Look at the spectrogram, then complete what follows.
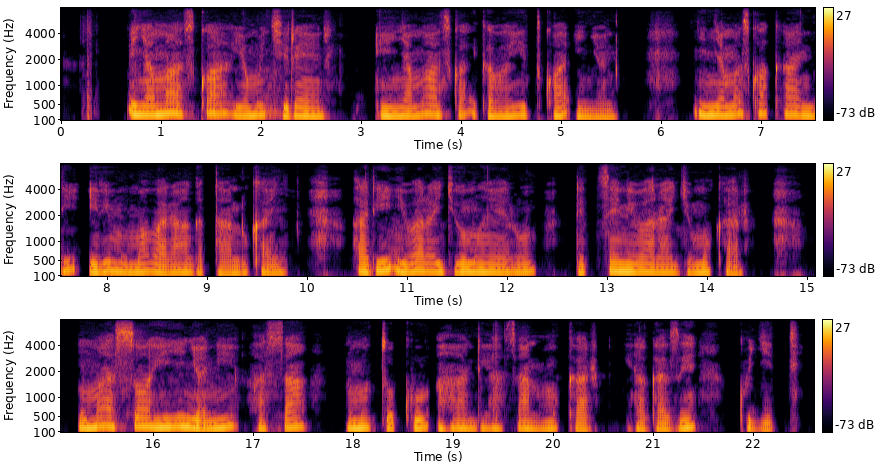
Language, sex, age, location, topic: Kinyarwanda, female, 18-24, Musanze, agriculture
